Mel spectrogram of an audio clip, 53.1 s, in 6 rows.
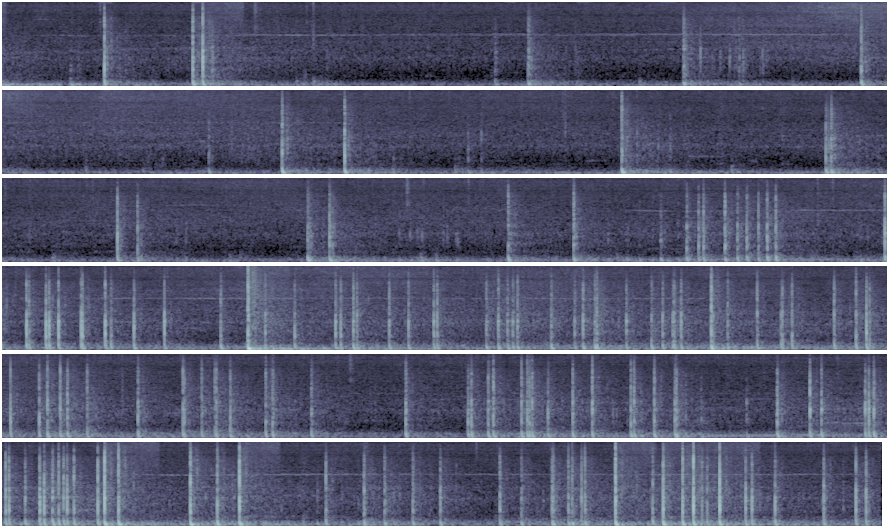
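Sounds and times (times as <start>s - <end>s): fireworks shells bursting: 27.6s - 33.6s.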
